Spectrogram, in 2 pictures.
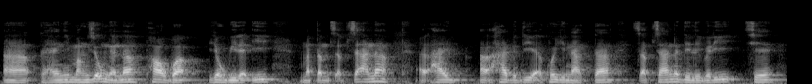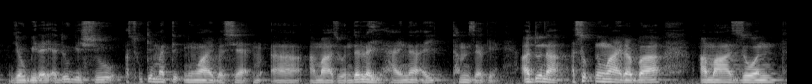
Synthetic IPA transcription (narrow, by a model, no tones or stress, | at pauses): kɐjɦajnimaŋzɐwnɐnɐpʰawbɐjɐwbiɾɐk̚i | mɐtɐmt͡ʃɐp̚t͡ʃanɐ | hajhajbɐdiɐ̰kʰojɡinak̚tɐt͡ʃɐp̚t͡ʃanɐdilibɐɾisejɐwbiɾɐjɐduɡisuɐsuk̚ːimɐtik̚nuŋajbɐseɐmazondɐlɐjhajnɐʔɐjtʰɐmd͡ʒɐɡe | ɐ̰dunɐɐsuk̚nuŋajɾɐbɐ | ɐmazon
